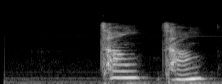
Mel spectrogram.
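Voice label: "Cang", Chinese syllable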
